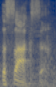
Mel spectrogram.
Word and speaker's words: Asakusa: Oh, and yes, it is pronounced Asakusa. The U is silent or devoiced. This is very common in many Japanese proper nouns and at the ends of lots of their words. The next stop is Asakusa.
